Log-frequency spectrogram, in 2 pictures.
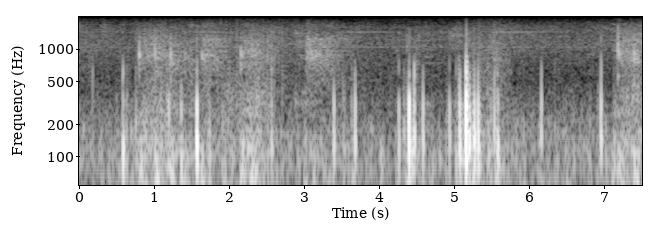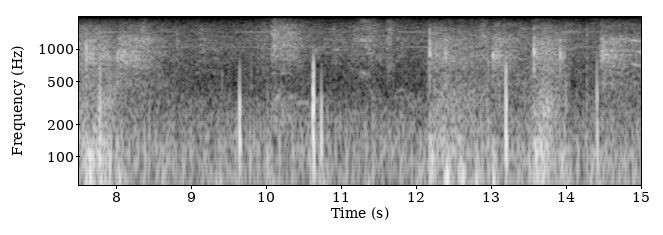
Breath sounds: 0.52-2.56 s: inhalation
2.90-4.08 s: exhalation
7.07-7.97 s: inhalation
12.13-13.12 s: inhalation
13.12-13.65 s: exhalation
14.37-15.00 s: exhalation

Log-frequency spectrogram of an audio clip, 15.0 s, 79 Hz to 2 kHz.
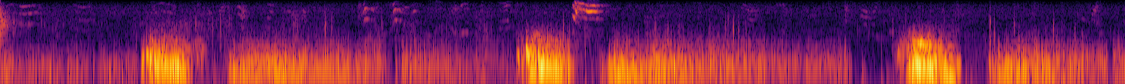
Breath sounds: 1.81-2.73 s: inhalation
1.81-2.73 s: rhonchi
2.91-6.73 s: exhalation
2.95-6.74 s: rhonchi
6.85-7.77 s: inhalation
6.85-7.77 s: rhonchi
7.93-11.45 s: exhalation
7.97-11.47 s: rhonchi
11.95-12.87 s: inhalation
11.95-12.87 s: rhonchi
13.13-15.00 s: exhalation
13.15-15.00 s: rhonchi

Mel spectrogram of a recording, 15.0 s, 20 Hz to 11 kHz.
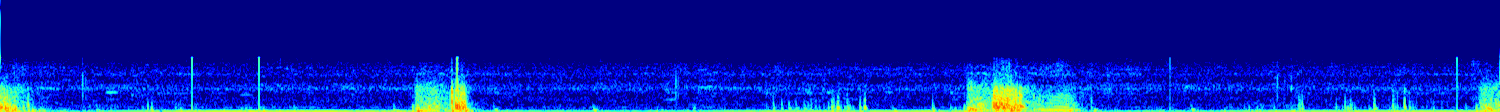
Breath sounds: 0.00-0.41 s: inhalation
4.08-4.74 s: inhalation
9.60-10.32 s: inhalation
10.30-10.95 s: exhalation
10.30-10.95 s: wheeze
14.77-15.00 s: inhalation

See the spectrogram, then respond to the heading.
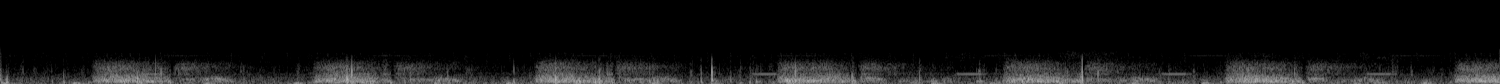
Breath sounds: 0.84-1.67 s: inhalation
1.63-2.65 s: exhalation
3.04-3.93 s: inhalation
3.04-3.93 s: crackles
3.94-4.84 s: exhalation
5.31-6.17 s: inhalation
6.14-6.87 s: exhalation
6.21-7.78 s: crackles
7.78-8.63 s: inhalation
8.60-9.69 s: exhalation
8.60-9.69 s: crackles
10.03-10.82 s: inhalation
10.84-11.85 s: exhalation
12.27-13.10 s: inhalation
13.10-14.20 s: exhalation

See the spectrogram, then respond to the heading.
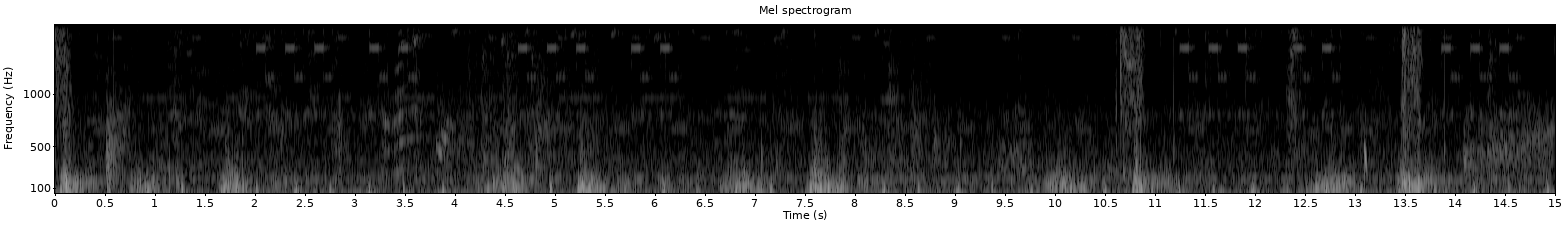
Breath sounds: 4.08-5.15 s: inhalation
4.08-5.15 s: crackles
5.15-6.57 s: exhalation
5.17-6.57 s: crackles
6.57-7.41 s: inhalation
7.43-9.25 s: exhalation
7.43-9.25 s: crackles
9.25-10.54 s: inhalation
10.58-12.46 s: exhalation
10.60-12.41 s: crackles
12.43-13.28 s: inhalation
12.43-13.28 s: crackles
13.28-14.06 s: exhalation
13.28-14.06 s: crackles

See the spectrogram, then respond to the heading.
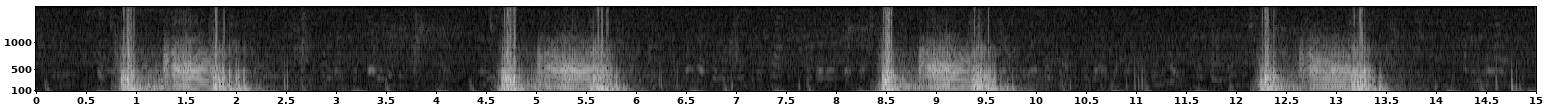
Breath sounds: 0.53-1.09 s: inhalation
1.11-2.60 s: exhalation
4.49-4.98 s: inhalation
4.97-6.88 s: exhalation
8.20-8.88 s: inhalation
8.87-10.50 s: exhalation
12.14-12.71 s: inhalation
12.70-14.40 s: exhalation

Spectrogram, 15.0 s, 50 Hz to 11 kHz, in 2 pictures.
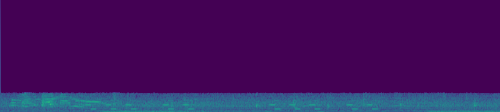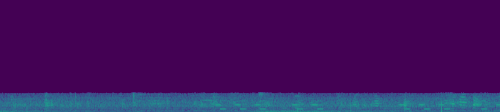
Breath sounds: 1.51-3.08 s: inhalation
6.38-8.16 s: inhalation
11.30-13.08 s: inhalation

